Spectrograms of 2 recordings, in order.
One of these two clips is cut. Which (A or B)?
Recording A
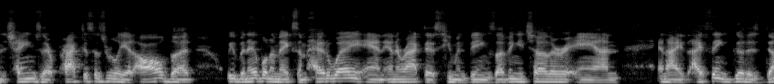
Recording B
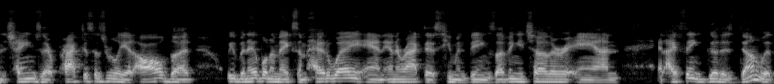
B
